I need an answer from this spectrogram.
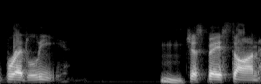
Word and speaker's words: Bredli: right as long as you don't call them bread I pythons which is something I've heard a lot of people call them and I've actually been told by Scott eiper that it should be pronounced bread Lee just based on how the nomenclature and taxonomy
